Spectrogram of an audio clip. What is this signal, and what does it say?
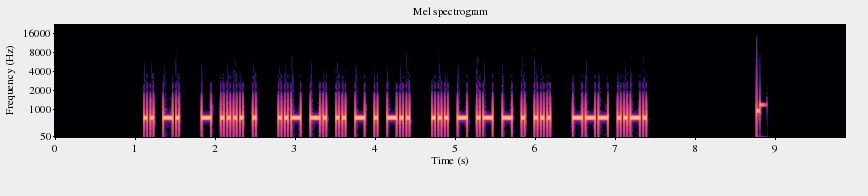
Morse code, heard as a keyed tone, about 30 wpm, 700 Hz. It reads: IN THE UNITED STATES OF
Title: Sets of 5 Words Encore2 30wpm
